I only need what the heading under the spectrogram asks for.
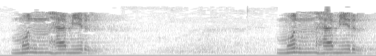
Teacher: Munhamir, munhamir, ya, nun sakinah bertemu dengan ha dalam satu kalimat. Dibaca dengan jelas, mun dikeluarkan dari makhrajnya, mun, tanpa memberikan gunnah yang banyak. Munhamir, tidak dibaca gunnah yang banyak. · Term: izhar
